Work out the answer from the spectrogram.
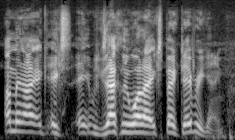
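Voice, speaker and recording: A man's voice: high voice, sing-song, racing, fairly bright tone, a little hiss or hum. A young man, a soccer coach giving a postgame interview outdoors by a river at night, soaked from a celebratory jump, talking earnestly with many restarts and "I mean". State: soaking wet after a river jump. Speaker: high school soccer coach.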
